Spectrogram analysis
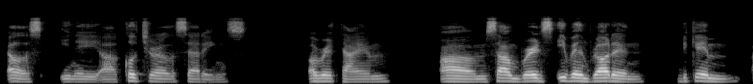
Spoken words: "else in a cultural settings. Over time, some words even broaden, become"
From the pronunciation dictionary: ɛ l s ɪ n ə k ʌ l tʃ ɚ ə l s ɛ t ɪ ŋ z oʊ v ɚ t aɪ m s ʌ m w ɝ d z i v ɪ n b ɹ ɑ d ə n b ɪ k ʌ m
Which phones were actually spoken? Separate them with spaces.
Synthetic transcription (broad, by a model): ɛ l s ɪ n ə k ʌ l tʃ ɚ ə l s ɛ t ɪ ŋ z oʊ v ɚ t aɪ m s ʌ m w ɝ d s i v ɪ n b ɹ ɑ d ə n b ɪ k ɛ m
